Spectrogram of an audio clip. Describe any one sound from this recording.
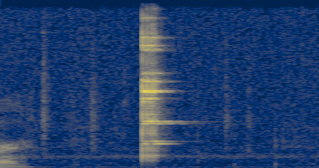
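Two glasses clink together with a ringing tone.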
